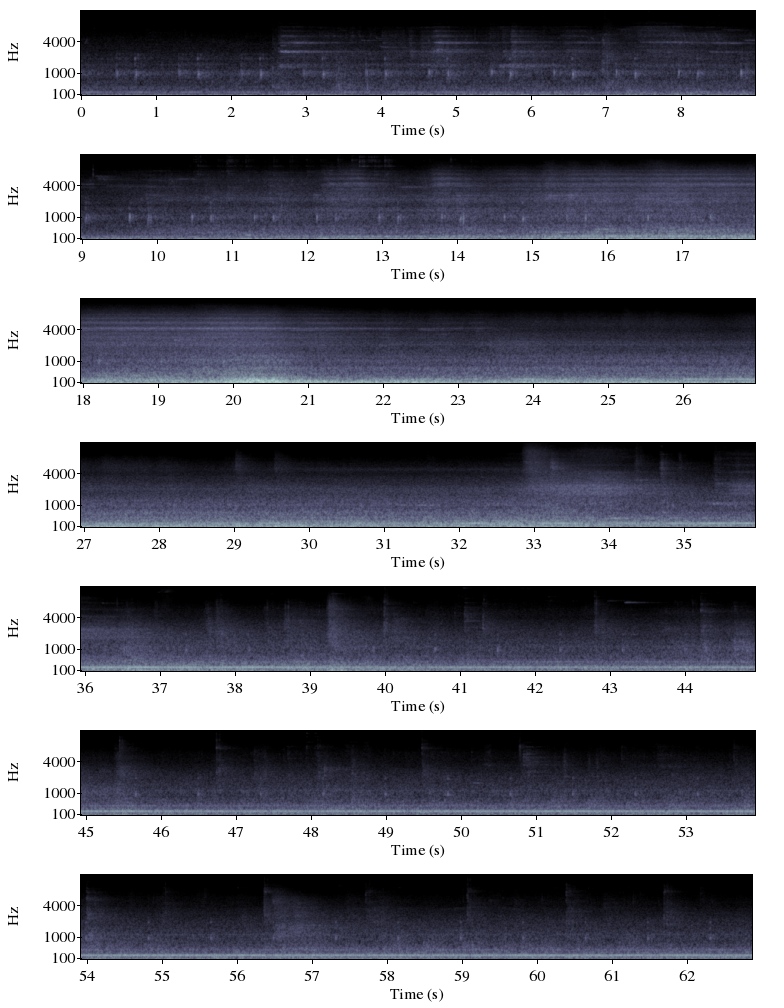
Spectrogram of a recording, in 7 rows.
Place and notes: Thielenbruch, Köln, Deutschland - station ambience
terminal stop of tram lines 3 and 18, station hall ambience, a train is arriving
(Sony PCM D50, Primo EM172)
